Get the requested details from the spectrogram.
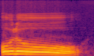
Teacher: Биринчи вау окулбады, себеби анын үстүндө кичинекей сүкүн турат. Ал эми экинчи вауду окуйбуз, себеби ал созулма мат, ал окулат.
